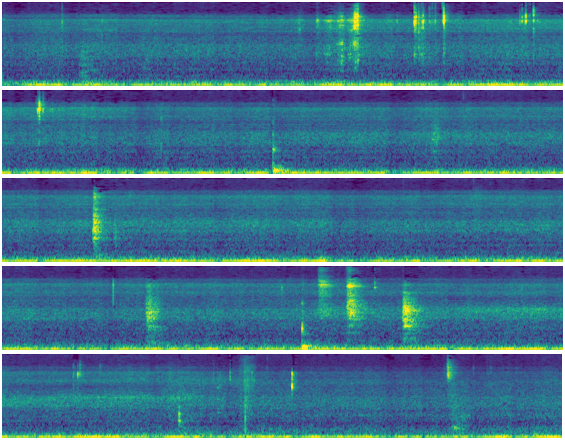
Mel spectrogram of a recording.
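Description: A steady low hum of kitchen machinery, with scattered faint clicks and ticks from metal tweezers working firefly squid on a wooden cutting board.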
